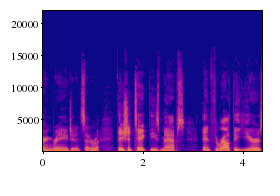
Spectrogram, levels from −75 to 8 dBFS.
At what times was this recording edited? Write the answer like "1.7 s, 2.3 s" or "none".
none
